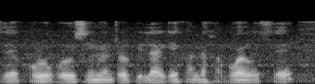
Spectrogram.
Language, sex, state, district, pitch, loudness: Assamese, male, Assam, Sonitpur, 105 Hz, -19 LUFS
